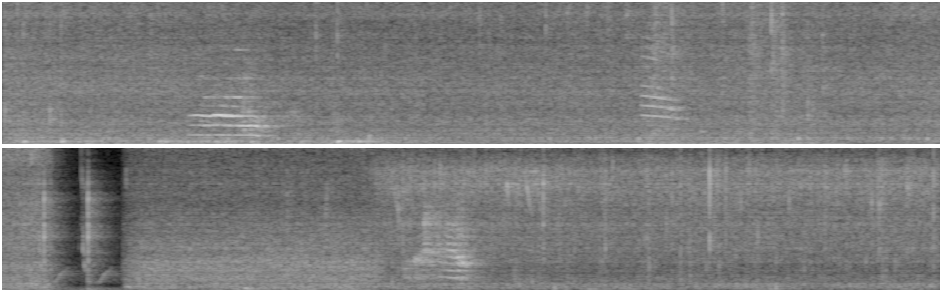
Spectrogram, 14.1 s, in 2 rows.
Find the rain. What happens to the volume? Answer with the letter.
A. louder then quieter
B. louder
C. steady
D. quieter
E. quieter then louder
C.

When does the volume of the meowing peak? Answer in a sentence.
The volume of the meowing peaks at 2 seconds.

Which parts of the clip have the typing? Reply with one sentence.
You can hear the typing from 0.0 to 3.0 s.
